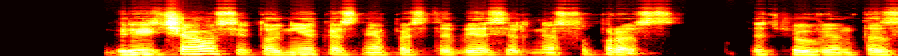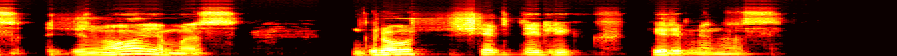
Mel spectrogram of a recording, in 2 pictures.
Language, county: Lithuanian, Alytus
